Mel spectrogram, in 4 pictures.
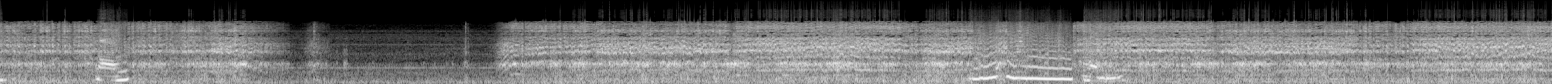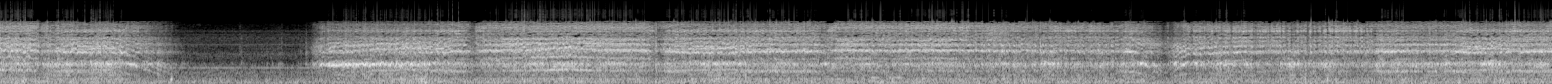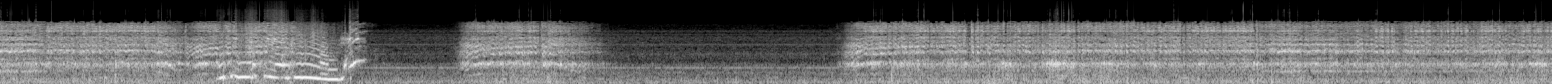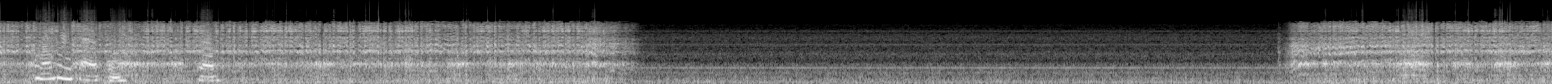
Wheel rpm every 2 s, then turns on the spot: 160, 60, 50, 160, 160, 160, 160, 160, 80, 70, 160, 160, 160, 130, 160, 160, 140, 30, 50, 20, 150, 160, 160, 160, 160, 160, 70, 0, 0, 20, 150.
none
